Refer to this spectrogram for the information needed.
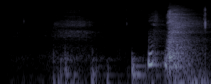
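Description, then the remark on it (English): A single sneeze: a few short catching breaths build up, then a sharp, hissy burst of air that trails off quickly. No talking accompanies it. “Bless you.”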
